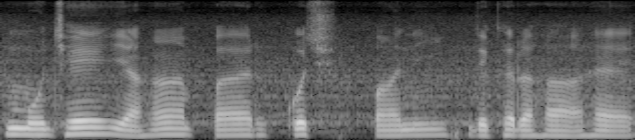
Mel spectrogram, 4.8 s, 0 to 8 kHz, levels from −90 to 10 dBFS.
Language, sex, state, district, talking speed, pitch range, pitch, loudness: Hindi, male, Madhya Pradesh, Katni, 100 wpm, 110-130 Hz, 120 Hz, -16 LUFS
